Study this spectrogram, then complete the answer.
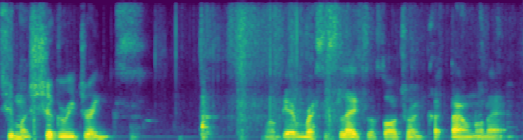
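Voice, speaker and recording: Over noticeable background noise, the speaker uses lively intonation at a moderate pace, broken by long, frequent pauses. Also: man, medium pitch for a man. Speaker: electronics repair streamer. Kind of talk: live stream chat while repairing.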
